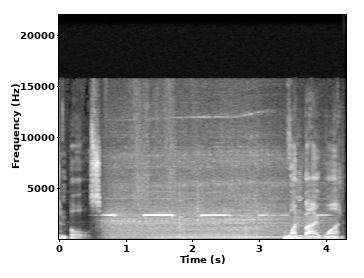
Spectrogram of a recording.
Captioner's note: equipment beeping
